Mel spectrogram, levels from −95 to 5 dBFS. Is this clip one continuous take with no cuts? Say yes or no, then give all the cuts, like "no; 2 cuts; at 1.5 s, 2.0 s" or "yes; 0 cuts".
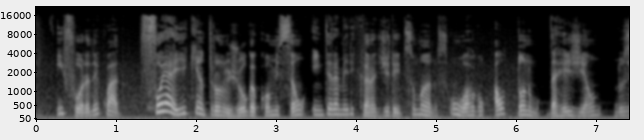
yes; 0 cuts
